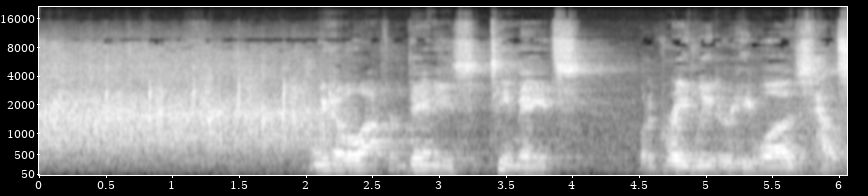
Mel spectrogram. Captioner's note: applause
